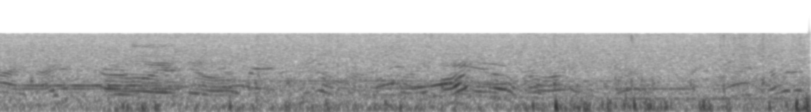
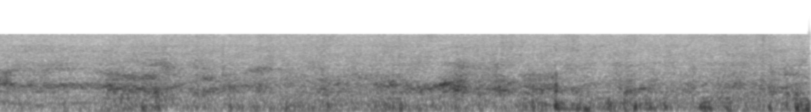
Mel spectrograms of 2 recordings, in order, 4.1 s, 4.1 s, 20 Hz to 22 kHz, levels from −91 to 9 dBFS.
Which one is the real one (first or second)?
first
